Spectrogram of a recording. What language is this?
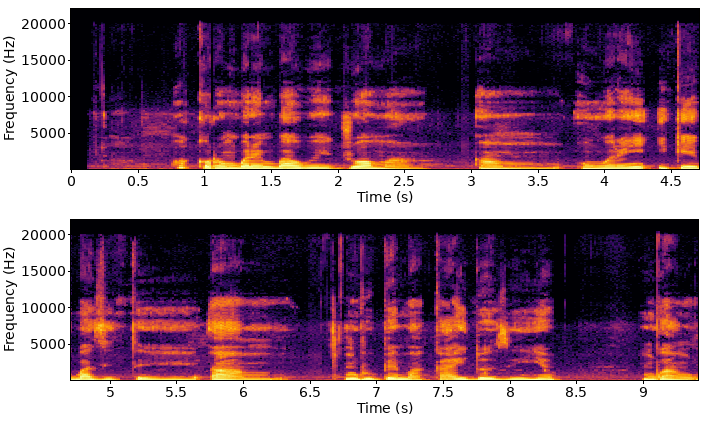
Igbo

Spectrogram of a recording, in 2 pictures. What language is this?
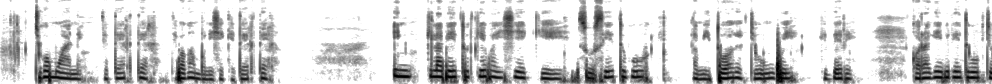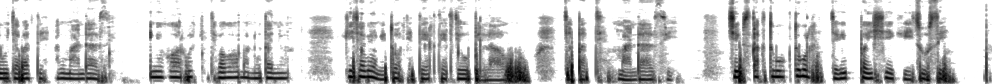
Kalenjin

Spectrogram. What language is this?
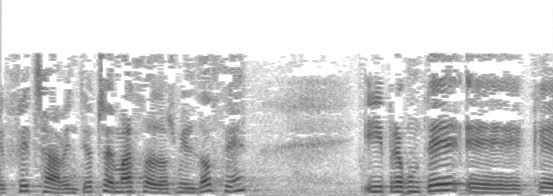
Spanish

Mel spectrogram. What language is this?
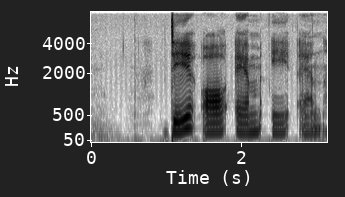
Swedish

